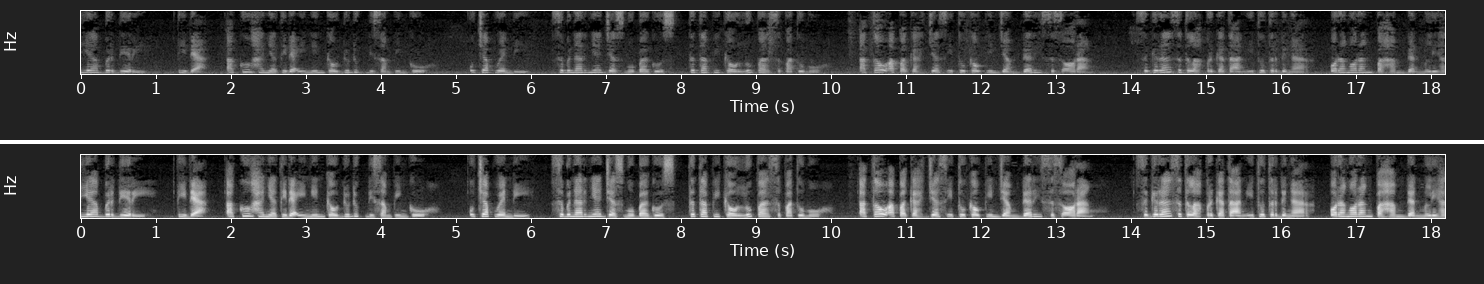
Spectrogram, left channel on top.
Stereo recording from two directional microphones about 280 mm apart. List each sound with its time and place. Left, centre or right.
0.0 s a woman's voice: right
